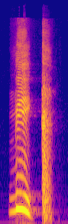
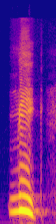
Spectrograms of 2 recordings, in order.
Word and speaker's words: leak: Leak. Leak. You hear the letter E, but you do not hear after that A.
